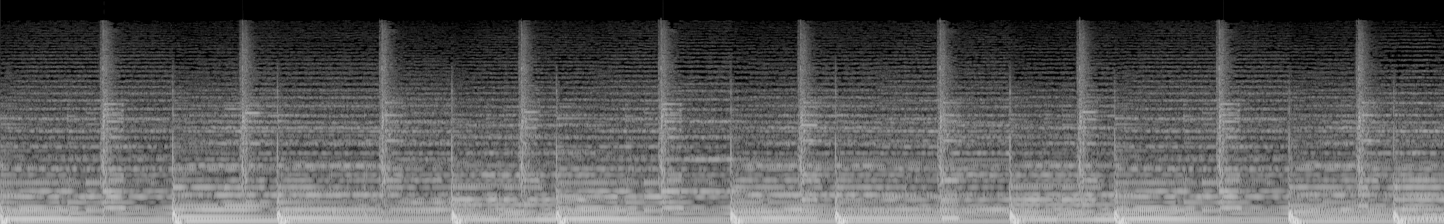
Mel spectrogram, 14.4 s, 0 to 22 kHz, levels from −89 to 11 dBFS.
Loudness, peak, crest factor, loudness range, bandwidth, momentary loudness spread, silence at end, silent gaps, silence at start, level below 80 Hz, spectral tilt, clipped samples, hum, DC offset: -15 LUFS; 0 dBFS; 14 dB; 1 LU; 14.5 kHz; 5 LU; 0 s; none; 0 s; -18 dBFS; -6.5 dB/octave; under 0.1%; none; under 0.1%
